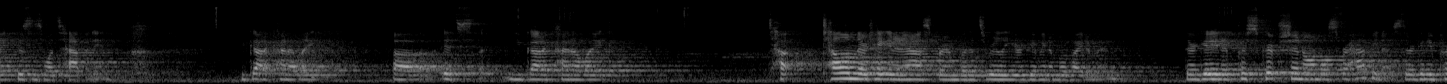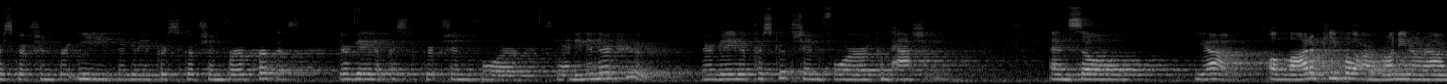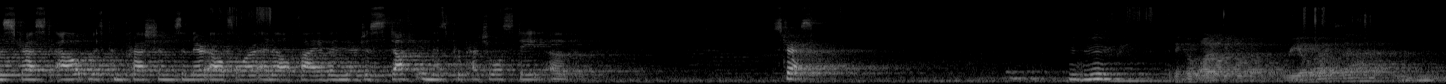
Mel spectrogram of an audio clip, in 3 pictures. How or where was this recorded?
live audience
